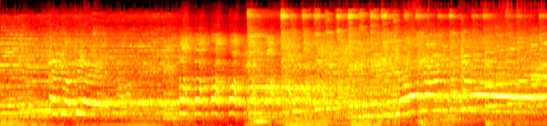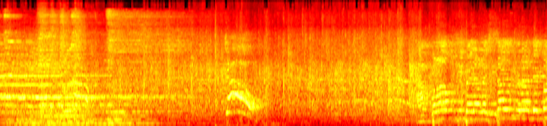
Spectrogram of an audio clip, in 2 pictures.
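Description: Live audience applauding a singer at a Neapolitan song concert, sustained clapping with some cheers and shouts, loud and close, mixed with voices and trailing music.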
